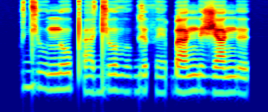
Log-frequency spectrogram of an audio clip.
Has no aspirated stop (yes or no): yes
